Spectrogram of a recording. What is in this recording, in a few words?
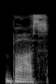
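"BUS", English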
